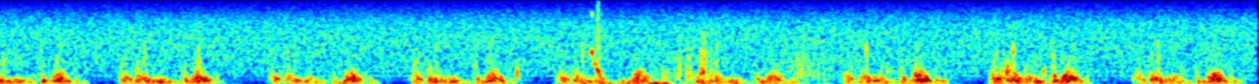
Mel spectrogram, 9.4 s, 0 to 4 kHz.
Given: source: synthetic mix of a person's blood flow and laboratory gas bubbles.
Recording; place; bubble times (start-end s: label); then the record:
Doppler ultrasound of blood flow; precordium
3.87-3.94 s: bubbles
4.43-4.58 s: bubbles
4.98-5.04 s: bubbles
From the record:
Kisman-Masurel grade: 222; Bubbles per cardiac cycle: several, 3 to 8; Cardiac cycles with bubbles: 10 to 50%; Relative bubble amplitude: moderate (0.250 to 0.450); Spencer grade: 2 (many but less than half of the cardiac periods contain bubble signals, singularly or in groups); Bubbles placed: only in the low amplitude regions of the cardiac cycle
